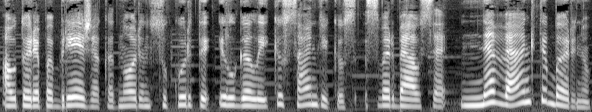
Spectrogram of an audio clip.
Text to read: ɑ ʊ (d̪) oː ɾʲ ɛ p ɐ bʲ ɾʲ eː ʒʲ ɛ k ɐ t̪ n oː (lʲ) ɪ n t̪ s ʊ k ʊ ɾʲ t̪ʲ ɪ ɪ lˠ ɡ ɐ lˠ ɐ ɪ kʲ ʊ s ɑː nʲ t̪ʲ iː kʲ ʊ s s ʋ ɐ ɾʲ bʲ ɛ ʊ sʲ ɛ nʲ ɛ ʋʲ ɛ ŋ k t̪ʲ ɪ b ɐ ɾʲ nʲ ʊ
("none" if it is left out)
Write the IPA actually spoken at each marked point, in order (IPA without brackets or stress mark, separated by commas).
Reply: t̪, ɾʲ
